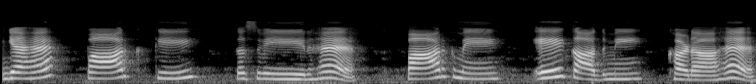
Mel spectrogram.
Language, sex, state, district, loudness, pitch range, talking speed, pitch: Hindi, male, Punjab, Fazilka, -13 LUFS, 255-300 Hz, 85 wpm, 275 Hz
